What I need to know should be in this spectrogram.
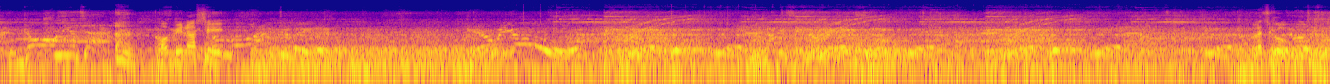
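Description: Game sound effects whoosh and blast through a speaker.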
